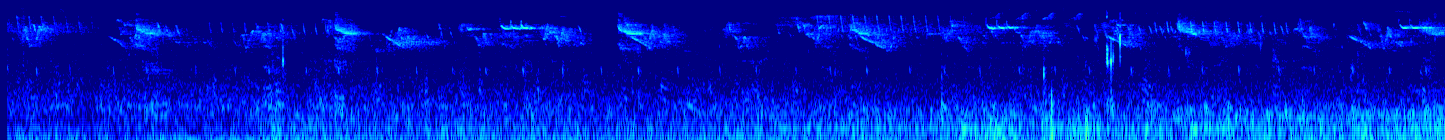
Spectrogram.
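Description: Faint songbirds chirping and trilling, with short phrases overlapping every second or so, over a low steady rumble.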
